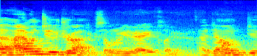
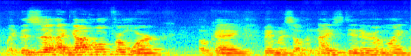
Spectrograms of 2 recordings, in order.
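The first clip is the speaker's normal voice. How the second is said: usual speaking voice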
